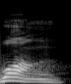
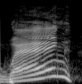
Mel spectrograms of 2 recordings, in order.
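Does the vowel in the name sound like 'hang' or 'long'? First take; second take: long; hang. First: The vowel sounds like the one in 'long'. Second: The vowel sounds like the one in 'hang'. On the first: The speaker calls it right. "pronounced as Wong" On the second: The speaker calls it wrong. "if you say Wang, that really would be Wong"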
